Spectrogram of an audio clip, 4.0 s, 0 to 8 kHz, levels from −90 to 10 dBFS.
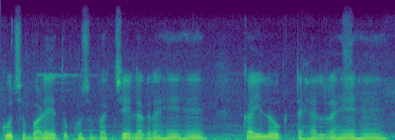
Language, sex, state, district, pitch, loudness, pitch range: Hindi, male, Uttar Pradesh, Lalitpur, 115 Hz, -16 LUFS, 115-120 Hz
